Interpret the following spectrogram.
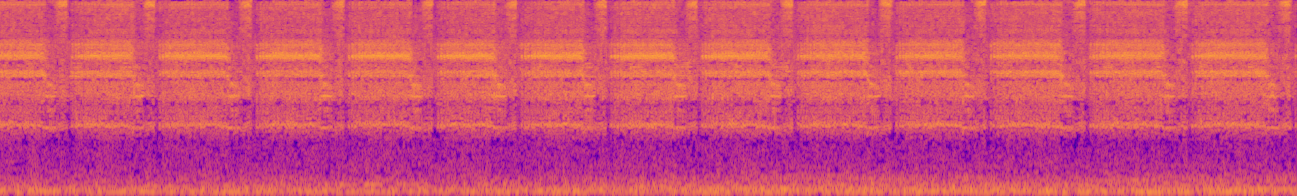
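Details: Cicada calling in Korea: a sharp high buzz chopped into even, rhythmic bursts, about one each second, repeated steadily over thirteen seconds with no other clear sounds.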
